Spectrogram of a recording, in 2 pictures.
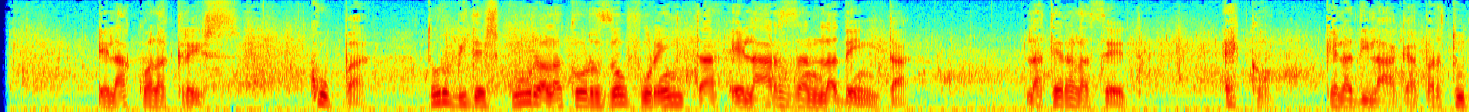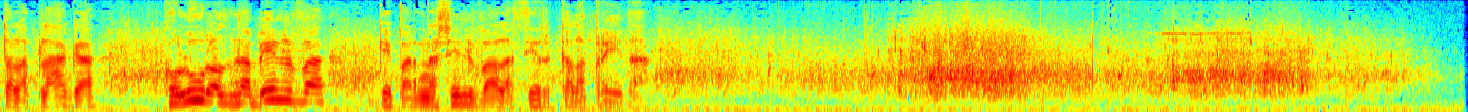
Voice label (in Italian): e l'acqua la cres (poesia)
